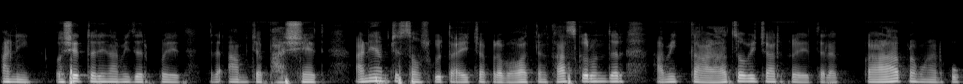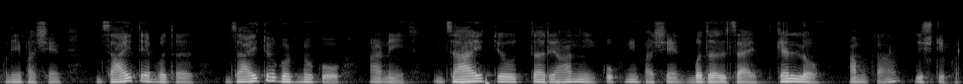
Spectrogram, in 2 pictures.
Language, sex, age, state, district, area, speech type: Goan Konkani, male, 18-30, Goa, Ponda, rural, spontaneous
